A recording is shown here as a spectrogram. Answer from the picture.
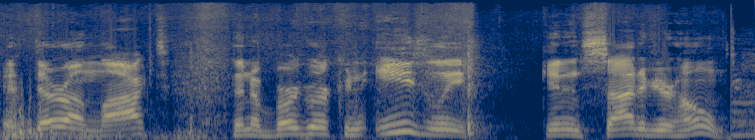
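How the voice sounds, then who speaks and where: Music plays in the background as a man talks at a very fast pace. His voice is fairly high, with ordinary pitch variation and very even loudness. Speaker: TV news reporter. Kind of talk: TV news report.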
